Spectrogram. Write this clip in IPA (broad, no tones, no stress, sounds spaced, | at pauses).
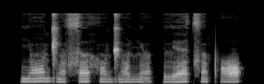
j õ d͡ʒ ə̃ s ə h õ d͡ʒ õ nʲ ə̃ | lʲ ɛ t͡s ə̃ pʰ ɔ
